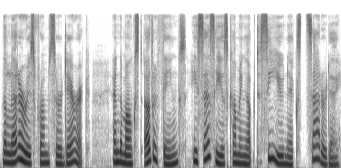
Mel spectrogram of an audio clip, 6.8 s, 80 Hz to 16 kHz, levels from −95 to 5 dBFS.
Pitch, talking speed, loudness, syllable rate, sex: 205 Hz, 185 wpm, -17 LUFS, 4.5 syllables/s, female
